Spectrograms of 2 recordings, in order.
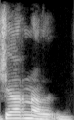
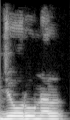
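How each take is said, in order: First: The first vowel is a short 'ur' sound. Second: The first vowel is 'or' followed by 'oo'. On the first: The speaker calls it right. "जर्नल क्या पढ़ेंगे इसको?" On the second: The speaker calls it wrong. "इसको कई बार गलती से पढ़ते हैं जोरूनल, नहीं गलत है"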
